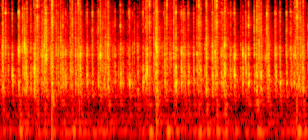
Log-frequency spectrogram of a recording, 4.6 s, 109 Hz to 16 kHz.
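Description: Fast typing with fingertips and long nails on the white plastic keycaps of a black plastic mechanical keyboard. A rapid, bright stream of short clicky keystrokes, about 27 distinct hits, each dying away almost instantly, with a few sharper, louder strikes standing out.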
